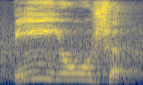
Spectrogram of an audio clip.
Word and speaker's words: पीयूष: तो पीयूष ऐसा उच्चारण होना चाहिए। और जब उच्चारण करते हैं तो प पर ज़्यादा जोर देते हैं, य पर ऊ की मात्रा में ज़्यादा जोर देते हैं, इसलिए दोनों दीर्घ मात्राएं होंगी। पीयूष।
